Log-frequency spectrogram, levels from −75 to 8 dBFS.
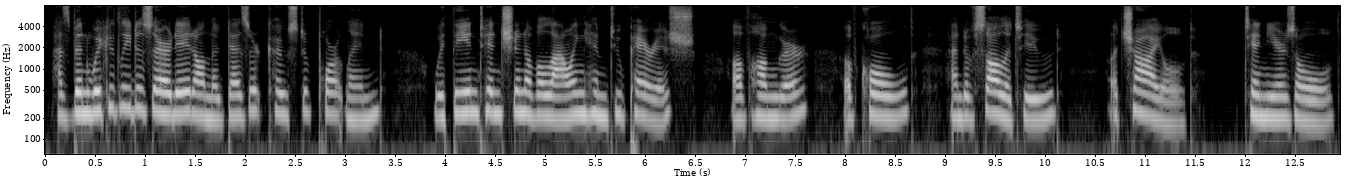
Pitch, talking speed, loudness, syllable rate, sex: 215 Hz, 140 wpm, -18 LUFS, 4.3 syllables/s, female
